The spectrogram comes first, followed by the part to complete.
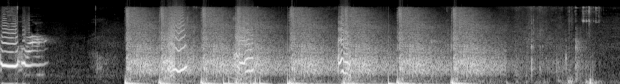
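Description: A short high vocal cry, then from about a second in a rapid series of loud, sharp bangs, about two a second, with a voice crying out between them.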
